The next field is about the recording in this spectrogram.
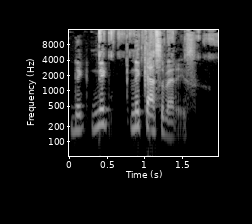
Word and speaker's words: Cassavetes: Nick Cassavetes.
